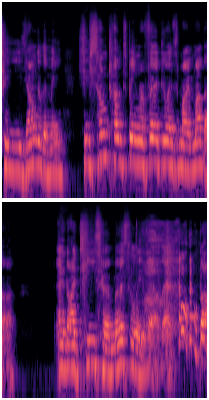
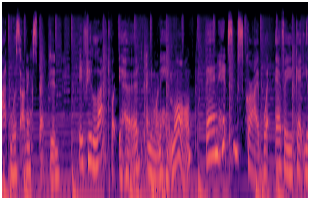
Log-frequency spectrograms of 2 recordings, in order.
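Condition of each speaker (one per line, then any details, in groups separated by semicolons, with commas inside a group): Cerebral palsy, spastic quadriplegia
No condition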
